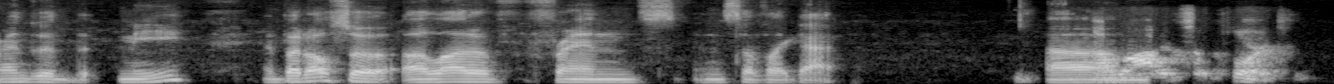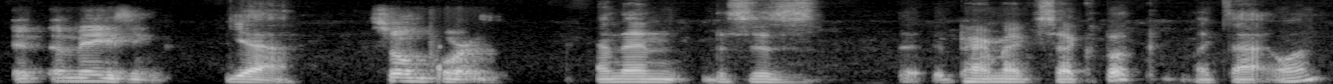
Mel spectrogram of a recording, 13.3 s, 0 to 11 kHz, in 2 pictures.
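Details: 44-year-old man, a former paramedic, with aphasia from a stroke during valve surgery; he cannot use one arm; post-stroke aphasia.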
